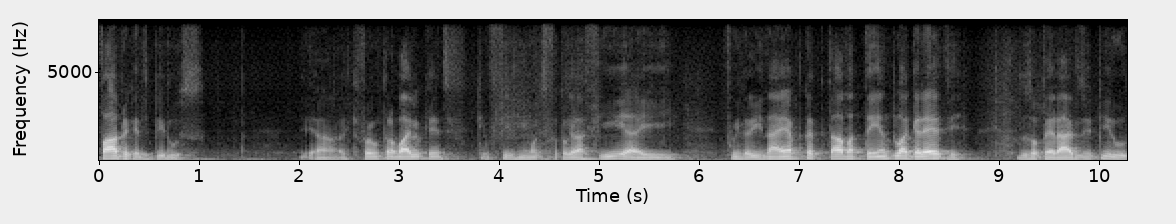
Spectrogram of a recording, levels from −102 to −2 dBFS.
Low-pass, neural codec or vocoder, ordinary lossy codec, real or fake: none; codec, 16 kHz, 2 kbps, FunCodec, trained on Chinese and English, 25 frames a second; none; fake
